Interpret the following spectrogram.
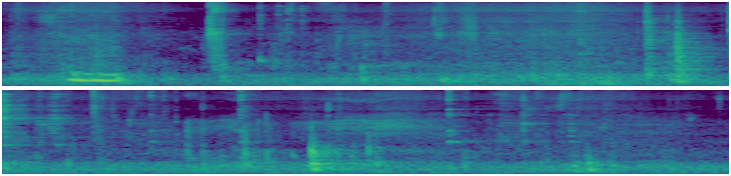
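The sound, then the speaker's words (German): A utensil scrapes and clinks against a pot as pasta is stirred during home cooking in a Paris suburb, with scattered sharp taps of dishes over a soft, steady background hiss. “Sie kocht Essen oder bringt die Kids ins Bett.”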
